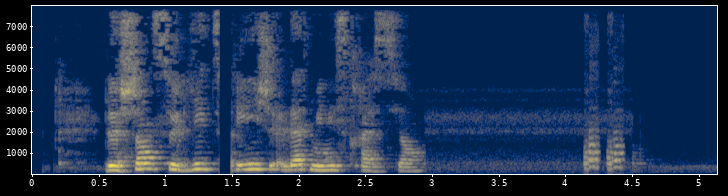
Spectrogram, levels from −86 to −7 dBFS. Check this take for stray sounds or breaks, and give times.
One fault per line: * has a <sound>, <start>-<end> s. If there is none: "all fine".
* has a dropout, 1.4-1.5 s
* has a laugh, 4.1-4.5 s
